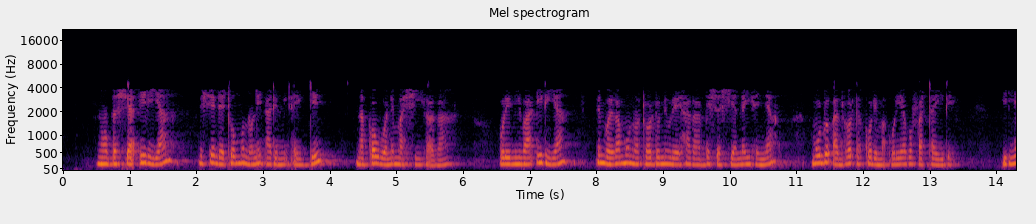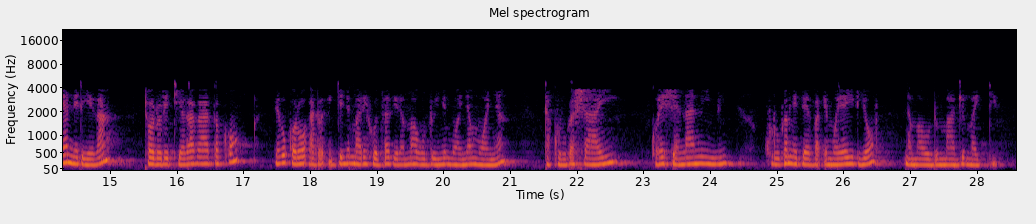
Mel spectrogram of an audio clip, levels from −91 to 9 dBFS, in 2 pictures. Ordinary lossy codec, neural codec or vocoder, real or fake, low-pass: AAC, 16 kbps; codec, 16 kHz, 2 kbps, FunCodec, trained on Chinese and English, 25 frames a second; fake; 7.2 kHz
